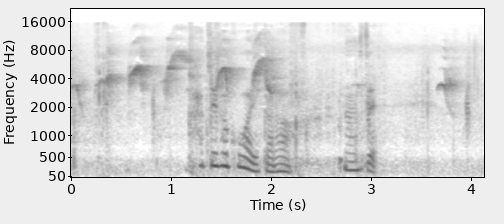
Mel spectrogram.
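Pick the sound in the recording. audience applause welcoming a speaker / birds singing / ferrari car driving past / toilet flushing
birds singing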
